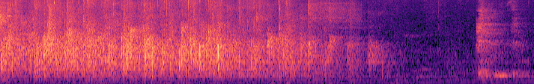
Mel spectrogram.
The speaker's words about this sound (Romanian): Vă rugăm să aplaudați!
